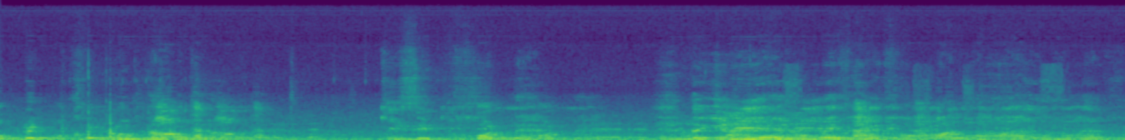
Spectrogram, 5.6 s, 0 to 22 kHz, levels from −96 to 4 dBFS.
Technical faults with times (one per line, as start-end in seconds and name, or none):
0.00-5.63 echo with no canceller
